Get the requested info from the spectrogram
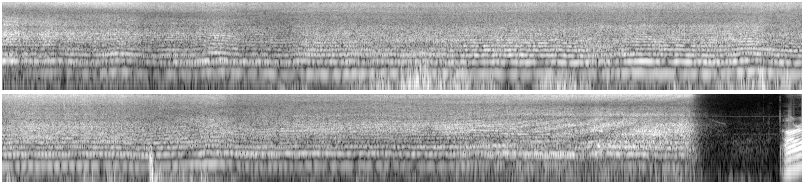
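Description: Autel Evo quadcopter's four propellers and motors running through take-off, hover and landing: a steady multi-pitched whine that wavers up and down as the motors adjust. It cuts off suddenly near the end as the motors shut down.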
